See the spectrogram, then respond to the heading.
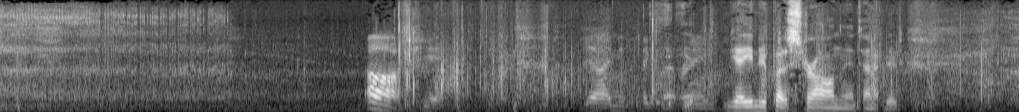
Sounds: Car, Vehicle, Speech

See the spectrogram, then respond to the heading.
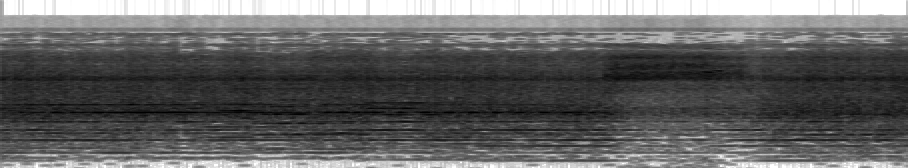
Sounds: Music

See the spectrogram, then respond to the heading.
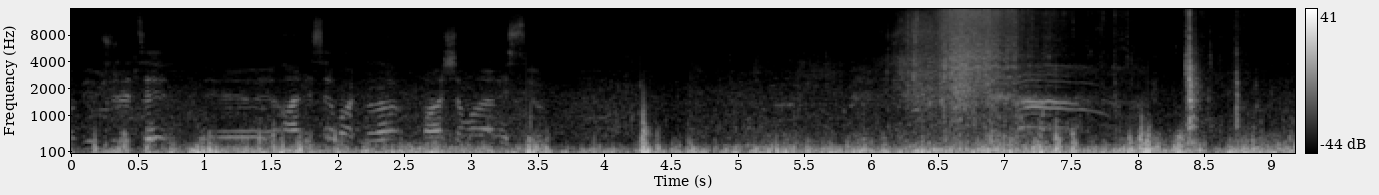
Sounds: Speech

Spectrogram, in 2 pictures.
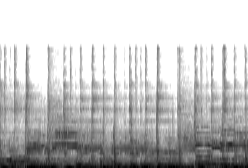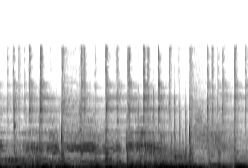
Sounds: Music, Guitar, Electric guitar, Musical instrument, Plucked string instrument

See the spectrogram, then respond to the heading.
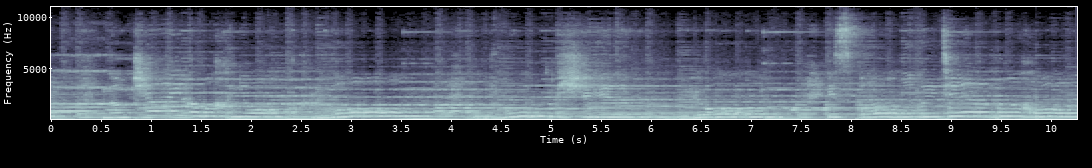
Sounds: Music

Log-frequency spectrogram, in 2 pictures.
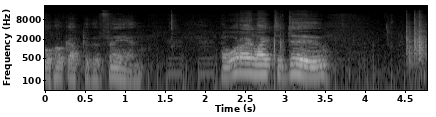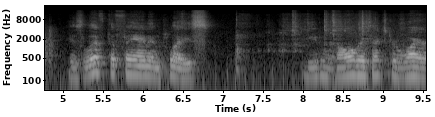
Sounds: Speech

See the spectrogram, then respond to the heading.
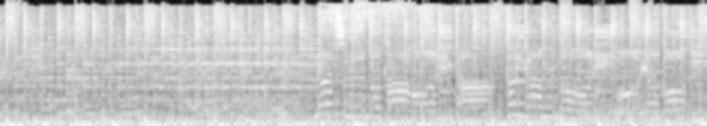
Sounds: Music

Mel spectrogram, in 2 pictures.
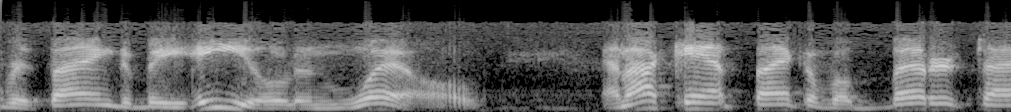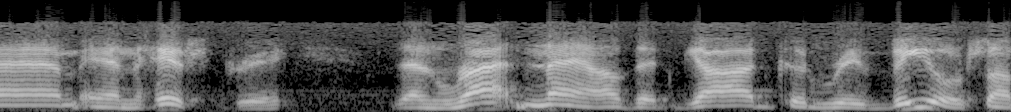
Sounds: Speech, Radio

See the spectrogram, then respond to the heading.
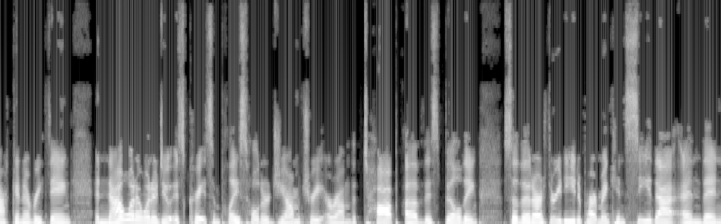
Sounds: Speech

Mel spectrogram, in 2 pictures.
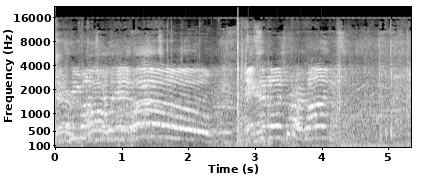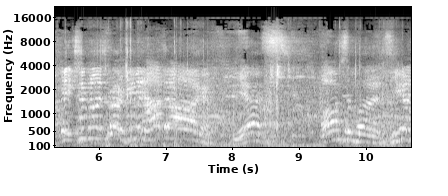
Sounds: Speech

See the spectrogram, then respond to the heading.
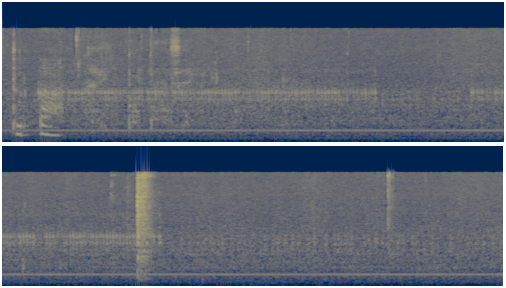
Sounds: Speech, inside a small room

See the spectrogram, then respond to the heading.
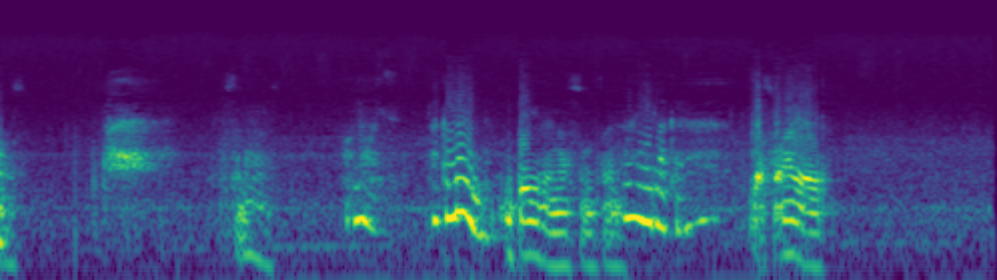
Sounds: Speech

